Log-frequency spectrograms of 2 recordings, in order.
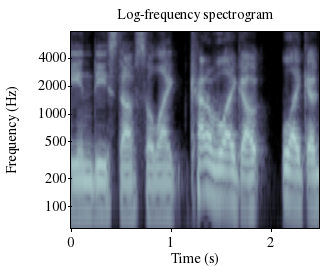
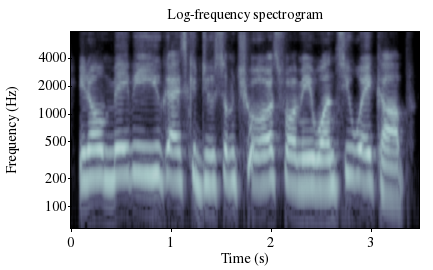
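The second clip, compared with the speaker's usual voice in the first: put-on high, hesitant elderly lady; old woman relenting; 13 semitones higher than usual. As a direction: concede haltingly in an old-lady voice. Game master plays old woman.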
